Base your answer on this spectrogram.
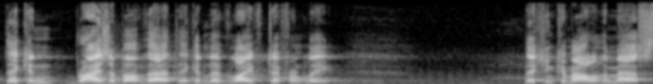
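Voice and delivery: loud, high, fervent preaching; preaching at full force. Acted. Pastor urging the congregation toward hope, preaching full force. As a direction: lift the whole room with the good news.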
